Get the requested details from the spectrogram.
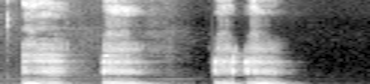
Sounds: Throat clearing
